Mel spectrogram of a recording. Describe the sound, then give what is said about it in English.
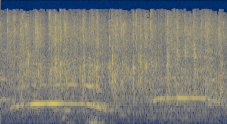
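Audience applause for a congratulated man: a short, even burst of many hands clapping with crowd murmur, steady and fairly loud for about two seconds. “Congratulations, man. Give him a hand.”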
